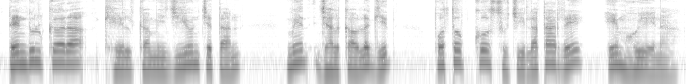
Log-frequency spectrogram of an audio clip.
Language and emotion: Santali, neutral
